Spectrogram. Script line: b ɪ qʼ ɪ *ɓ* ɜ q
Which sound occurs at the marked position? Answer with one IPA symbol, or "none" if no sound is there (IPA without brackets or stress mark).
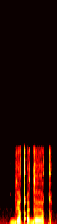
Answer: ɡ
